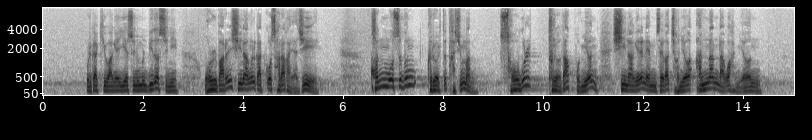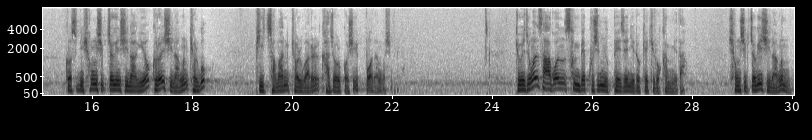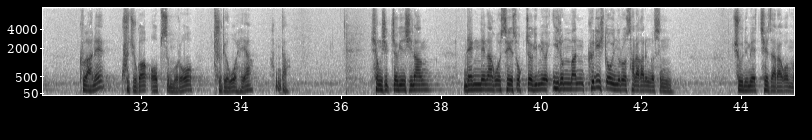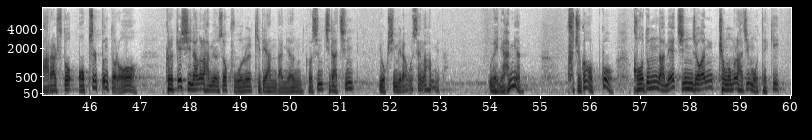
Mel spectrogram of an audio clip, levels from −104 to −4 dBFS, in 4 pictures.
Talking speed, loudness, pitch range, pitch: 240 characters per minute, -21 LUFS, 105-140 Hz, 120 Hz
